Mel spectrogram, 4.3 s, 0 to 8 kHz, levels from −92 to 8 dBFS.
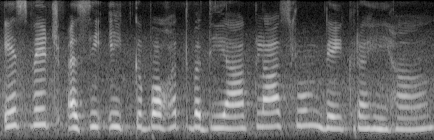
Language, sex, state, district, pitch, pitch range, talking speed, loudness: Punjabi, female, Punjab, Kapurthala, 285 Hz, 255-295 Hz, 150 wpm, -16 LUFS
